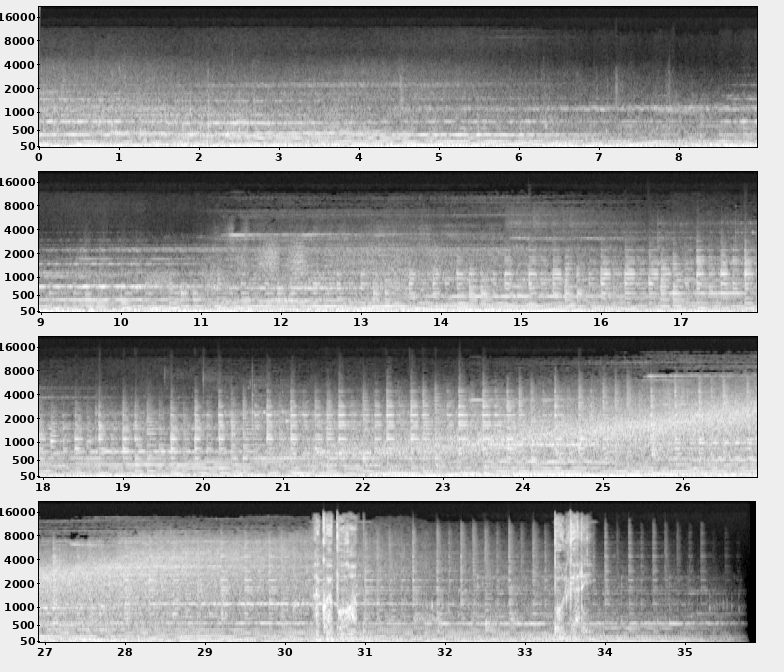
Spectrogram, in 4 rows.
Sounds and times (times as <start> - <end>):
Music: 0.0 - 35.8
Speech: 30.3 - 31.2, 33.3 - 33.9.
